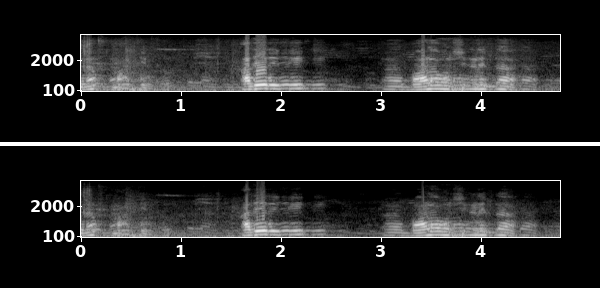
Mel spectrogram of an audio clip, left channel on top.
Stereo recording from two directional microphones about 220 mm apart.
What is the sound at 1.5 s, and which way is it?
Speech, 10° left (ahead or behind).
